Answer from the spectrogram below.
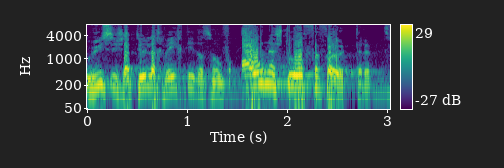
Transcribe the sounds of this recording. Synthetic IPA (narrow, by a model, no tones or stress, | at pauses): yːsɪʃnɑt̪yːɾləχʋɪχt̪ɪɡ̥dɑsməɾufɑlnəʃtuəfəfœrdəɾət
